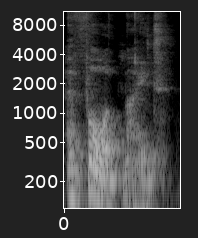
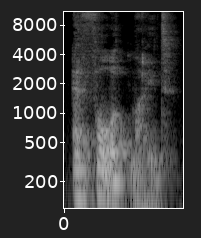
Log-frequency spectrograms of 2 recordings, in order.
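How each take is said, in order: First: 1 slow careful model. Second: Said in the usual way. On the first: Shown as a demonstration. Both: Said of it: "more commonly used".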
